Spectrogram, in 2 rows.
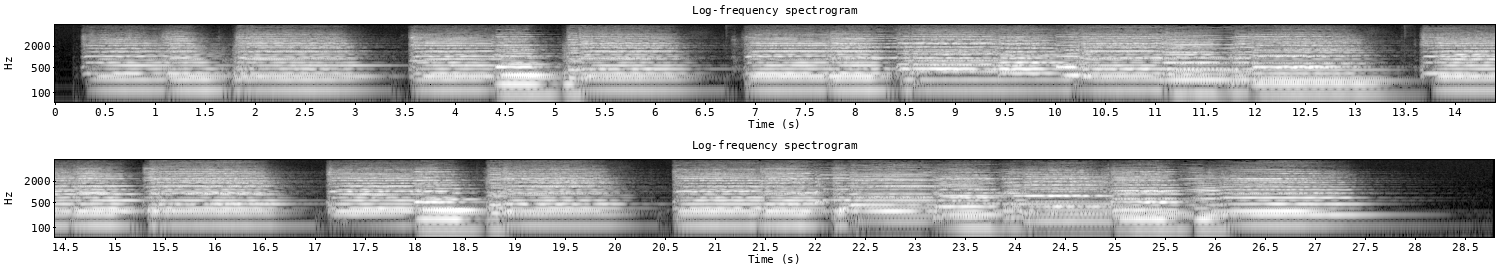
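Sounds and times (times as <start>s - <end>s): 
strings playing wedding music: 0.0s - 28.7s.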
